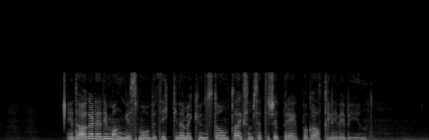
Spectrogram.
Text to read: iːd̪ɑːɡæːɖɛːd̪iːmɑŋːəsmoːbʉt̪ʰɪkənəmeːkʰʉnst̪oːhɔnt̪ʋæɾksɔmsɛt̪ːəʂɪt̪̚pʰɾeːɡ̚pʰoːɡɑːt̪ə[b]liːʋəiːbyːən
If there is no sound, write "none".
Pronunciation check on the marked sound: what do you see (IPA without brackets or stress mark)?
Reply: none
